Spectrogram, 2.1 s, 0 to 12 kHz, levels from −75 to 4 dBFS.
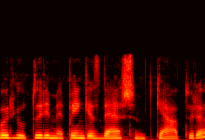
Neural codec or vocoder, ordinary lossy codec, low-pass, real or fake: codec, 16 kHz, 4.8 kbps, FACodec; MP3, 96 kbps; 7.2 kHz; fake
